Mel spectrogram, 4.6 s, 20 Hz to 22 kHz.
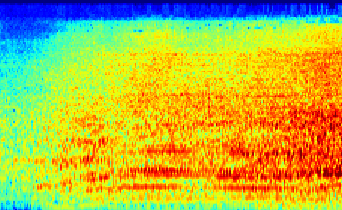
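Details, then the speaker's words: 2015 Toyota Sienna AWD 3.5 held at 2500 rpm after replacing the bank 2 sensor 2 downstream O2 sensor, which had tight threads that were chased and is not yet connected. Leak check at the bung: smooth, even hum with no puffing or ticking, so no exhaust leak. "Okay, shut it off now. If there's no exhaust leaks, so we're all good."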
